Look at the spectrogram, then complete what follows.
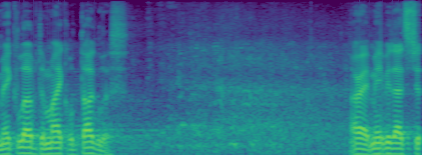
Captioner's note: laughter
